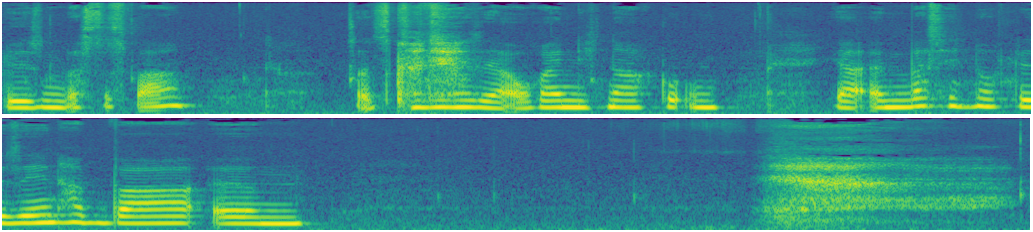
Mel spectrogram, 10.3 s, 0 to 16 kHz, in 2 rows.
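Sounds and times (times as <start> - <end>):
speech: 0.0 - 1.1, 1.8 - 6.8
harsh airy exhale into the microphone: 8.9 - 10.2.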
